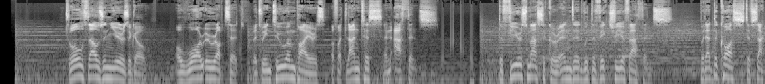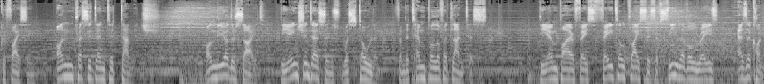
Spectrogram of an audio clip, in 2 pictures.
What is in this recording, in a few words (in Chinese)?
美式男声, 浑厚激情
